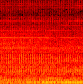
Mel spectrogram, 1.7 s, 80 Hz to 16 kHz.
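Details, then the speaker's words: 2013 Nissan Altima 2.5 S at idle: heavy shaking rumble with a rattly buzz, the engine thumping through the body because a cracked, busted motor mount makes the motor shake and vibrate badly. "and it's cracked. It's busted up. It's causing the motor to shake, vibrate real bad."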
